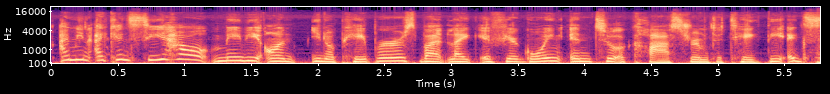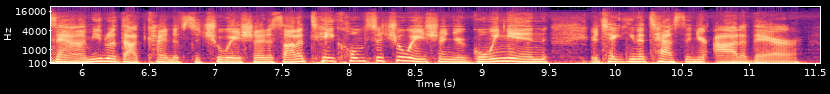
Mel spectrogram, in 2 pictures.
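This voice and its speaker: A woman's voice: on the low side, animated, a little fast, hardly any pauses. A woman co-hosting a casual morning radio show, conversational and agreeable, in with some Tagalog. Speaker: radio co-host.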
